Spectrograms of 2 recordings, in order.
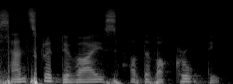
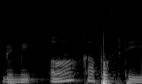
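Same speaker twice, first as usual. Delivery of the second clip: "a" said in full and leaned on; stress on A. Shown as a demonstration. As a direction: put the accent on the little word "a". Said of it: "where you put the accent".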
